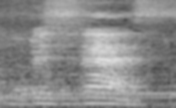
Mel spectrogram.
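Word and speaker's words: business: य आई एस एन E double S इसको बिजनेस बिजनेस इस क्या पढ़ेंगे बिजनेस बस यही थ्री वर्ड्स थे जिनमें आई साइलेंट होता है नेक्स्ट हम क्या करते हैं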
